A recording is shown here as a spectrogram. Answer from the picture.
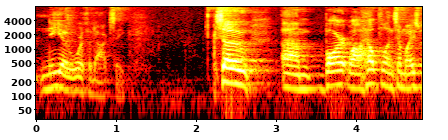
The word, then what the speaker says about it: Barth: Probably the most influential theologian of the 20th century was a German named Karl Barth, B-A-R-T-H, but pronounced Barth.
